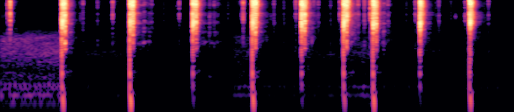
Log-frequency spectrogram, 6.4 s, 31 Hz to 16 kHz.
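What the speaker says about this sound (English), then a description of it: "So I'm just gonna dump on this thing from right here." A Glock 19 replica CO2-powered .177 BB pistol fires rapidly at a can from about 15 feet: nine sharp, snappy cracks at a fairly regular pace, each isolated against near silence.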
